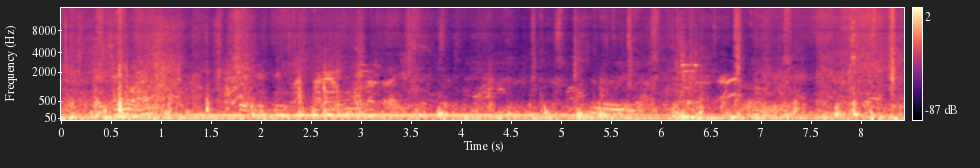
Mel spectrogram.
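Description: A man talks nearby in a muffled voice.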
